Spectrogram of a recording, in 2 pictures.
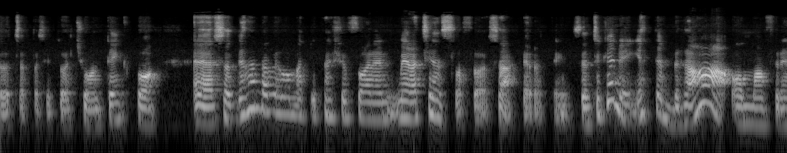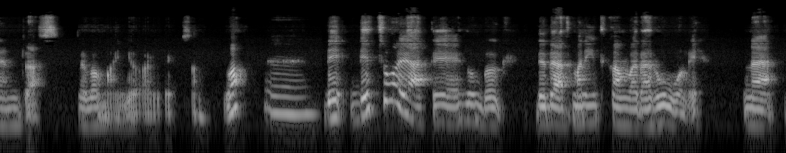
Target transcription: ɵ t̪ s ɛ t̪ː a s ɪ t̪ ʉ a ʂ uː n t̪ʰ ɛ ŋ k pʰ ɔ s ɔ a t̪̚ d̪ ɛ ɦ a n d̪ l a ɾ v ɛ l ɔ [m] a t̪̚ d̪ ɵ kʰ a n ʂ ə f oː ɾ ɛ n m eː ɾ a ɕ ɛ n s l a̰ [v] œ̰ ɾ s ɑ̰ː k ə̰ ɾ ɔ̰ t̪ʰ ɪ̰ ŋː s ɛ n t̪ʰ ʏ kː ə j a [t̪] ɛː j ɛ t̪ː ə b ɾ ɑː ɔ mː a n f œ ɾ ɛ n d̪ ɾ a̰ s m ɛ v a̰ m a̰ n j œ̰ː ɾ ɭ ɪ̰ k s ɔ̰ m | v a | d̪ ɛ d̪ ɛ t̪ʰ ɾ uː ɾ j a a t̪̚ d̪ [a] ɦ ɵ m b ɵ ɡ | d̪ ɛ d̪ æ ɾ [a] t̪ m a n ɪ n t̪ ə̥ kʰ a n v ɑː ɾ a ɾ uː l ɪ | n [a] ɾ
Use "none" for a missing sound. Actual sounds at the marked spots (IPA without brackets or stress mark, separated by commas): m, f, d̪, ɛ, a, æ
